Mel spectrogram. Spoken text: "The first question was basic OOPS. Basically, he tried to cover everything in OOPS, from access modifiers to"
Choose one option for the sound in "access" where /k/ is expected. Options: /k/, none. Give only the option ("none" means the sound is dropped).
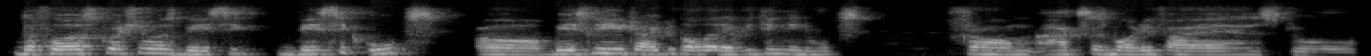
/k/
